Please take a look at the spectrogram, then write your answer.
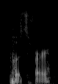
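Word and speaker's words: Puscifer: So in Pucifer or Pussyfur or however you want to pronounce it, I've heard it many times. I don't really care. It's Pucifer. When they first came out, it was just Maynard and his band.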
